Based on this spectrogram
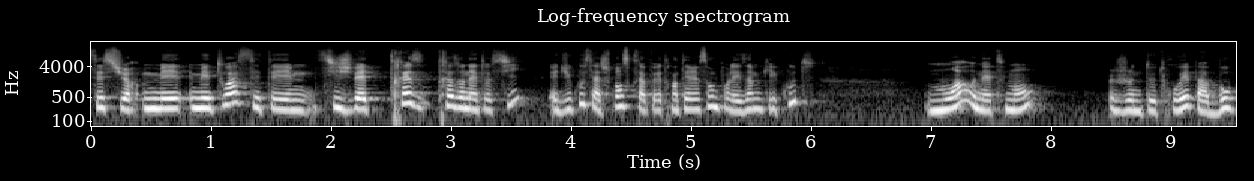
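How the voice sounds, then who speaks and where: Delivered at a moderate pace with long, frequent pauses, the voice has a dark, mellow tone and ordinary pitch variation. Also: woman, fairly high pitch for a woman. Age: 30s. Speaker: entrepreneur, podcast guest. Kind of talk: casual podcast conversation.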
